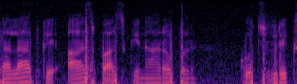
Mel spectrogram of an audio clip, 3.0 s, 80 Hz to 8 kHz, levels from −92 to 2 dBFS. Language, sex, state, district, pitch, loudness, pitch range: Hindi, male, Bihar, Sitamarhi, 115 Hz, -46 LUFS, 110-125 Hz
